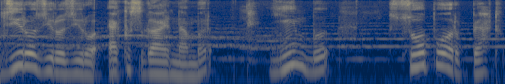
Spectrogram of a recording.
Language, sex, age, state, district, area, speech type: Kashmiri, male, 60+, Jammu and Kashmir, Baramulla, rural, spontaneous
